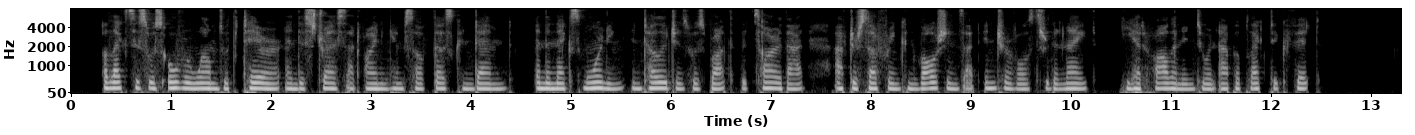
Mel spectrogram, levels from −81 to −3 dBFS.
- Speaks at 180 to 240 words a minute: No, average, 170 wpm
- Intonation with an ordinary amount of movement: No, narrow, 1.3 semitones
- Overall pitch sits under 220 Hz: Yes, high, 190 Hz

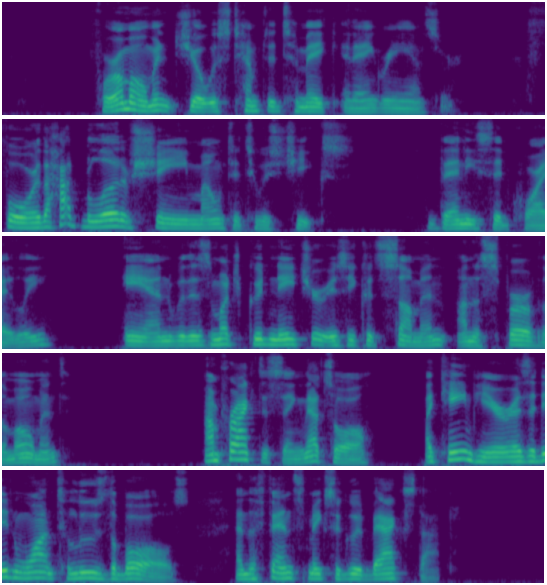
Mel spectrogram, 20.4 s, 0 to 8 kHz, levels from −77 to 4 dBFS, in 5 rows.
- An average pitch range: Yes, average, 3.9 semitones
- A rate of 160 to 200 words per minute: Yes, average, 185 wpm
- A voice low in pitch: Yes, low, 125 Hz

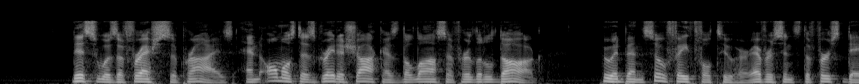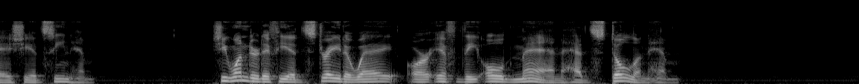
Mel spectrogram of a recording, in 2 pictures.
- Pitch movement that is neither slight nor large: Yes, average, 4.1 semitones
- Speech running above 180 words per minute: No, average, 170 wpm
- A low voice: Yes, low, 120 Hz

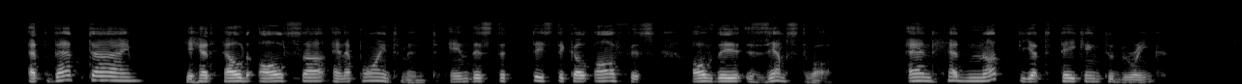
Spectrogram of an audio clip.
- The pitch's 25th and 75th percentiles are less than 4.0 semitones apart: Yes, average, 2.8 semitones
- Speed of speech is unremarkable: No, slow, 110 wpm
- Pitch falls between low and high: Yes, medium, 150 Hz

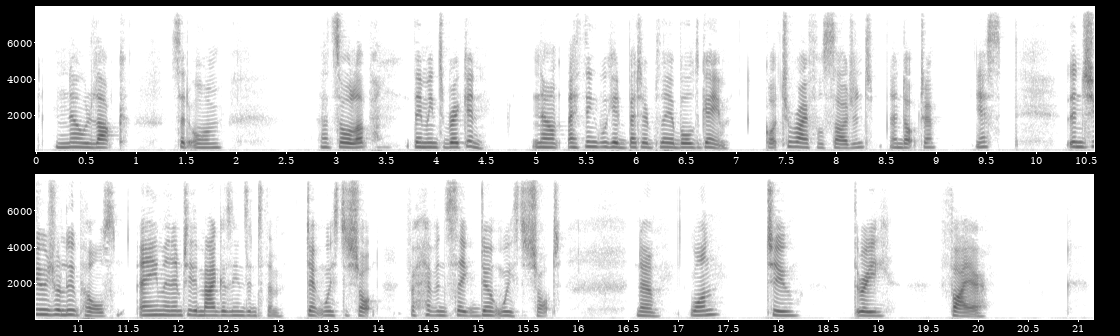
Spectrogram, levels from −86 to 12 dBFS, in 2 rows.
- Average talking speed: Yes, average, 150 wpm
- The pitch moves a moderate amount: No, narrow, 2.3 semitones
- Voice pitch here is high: Yes, high, 230 Hz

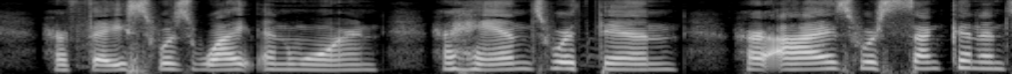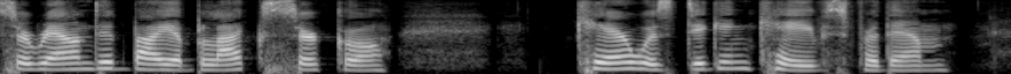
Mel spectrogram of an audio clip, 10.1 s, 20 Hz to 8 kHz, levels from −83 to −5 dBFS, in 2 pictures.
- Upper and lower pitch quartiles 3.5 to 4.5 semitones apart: No, narrow, 2.6 semitones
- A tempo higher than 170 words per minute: No, average, 155 wpm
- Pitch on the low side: No, high, 225 Hz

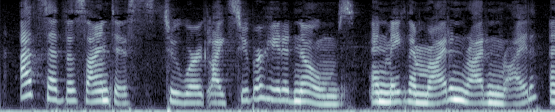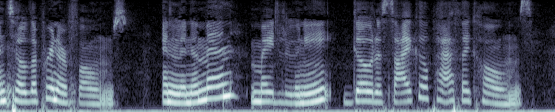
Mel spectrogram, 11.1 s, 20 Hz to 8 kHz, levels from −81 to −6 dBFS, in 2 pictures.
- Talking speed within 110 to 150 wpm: No, average, 160 wpm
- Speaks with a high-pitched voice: Yes, high, 210 Hz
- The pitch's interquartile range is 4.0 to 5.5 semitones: No, average, 3.6 semitones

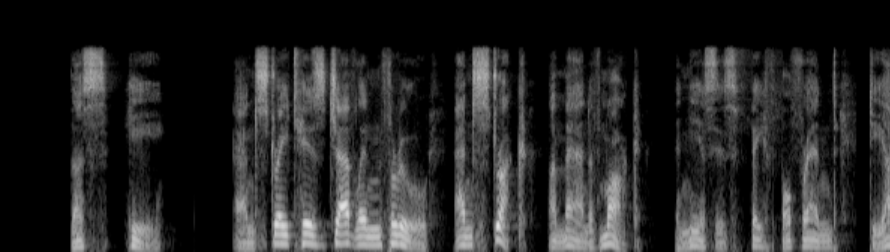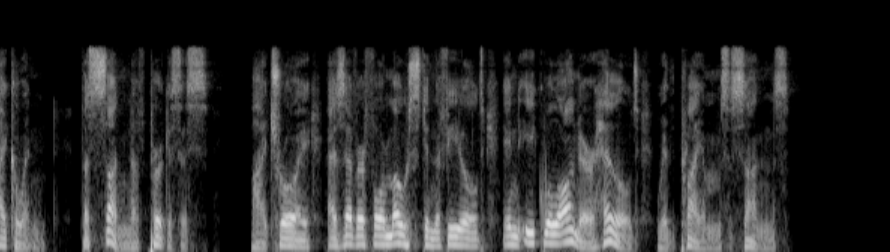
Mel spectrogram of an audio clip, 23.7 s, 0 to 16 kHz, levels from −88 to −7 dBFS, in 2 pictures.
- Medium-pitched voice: No, low, 105 Hz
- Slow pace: Yes, slow, 90 wpm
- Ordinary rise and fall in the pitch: No, wide, 6.4 semitones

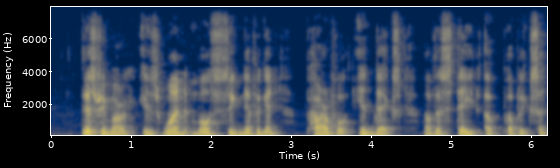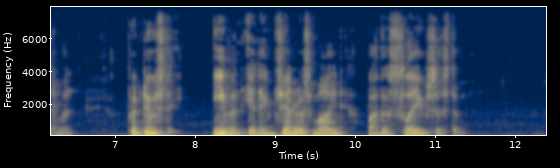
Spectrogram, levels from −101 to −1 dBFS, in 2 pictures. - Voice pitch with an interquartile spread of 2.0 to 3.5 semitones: No, wide, 5.4 semitones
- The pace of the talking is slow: Yes, slow, 115 wpm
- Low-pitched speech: Yes, low, 115 Hz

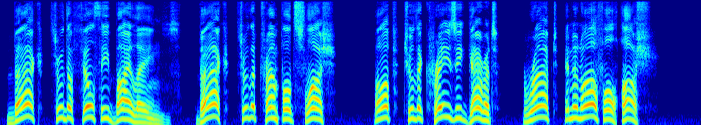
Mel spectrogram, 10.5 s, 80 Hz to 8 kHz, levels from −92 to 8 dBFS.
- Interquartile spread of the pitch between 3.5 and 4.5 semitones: Yes, average, 4.2 semitones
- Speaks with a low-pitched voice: No, high, 225 Hz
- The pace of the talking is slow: Yes, slow, 125 wpm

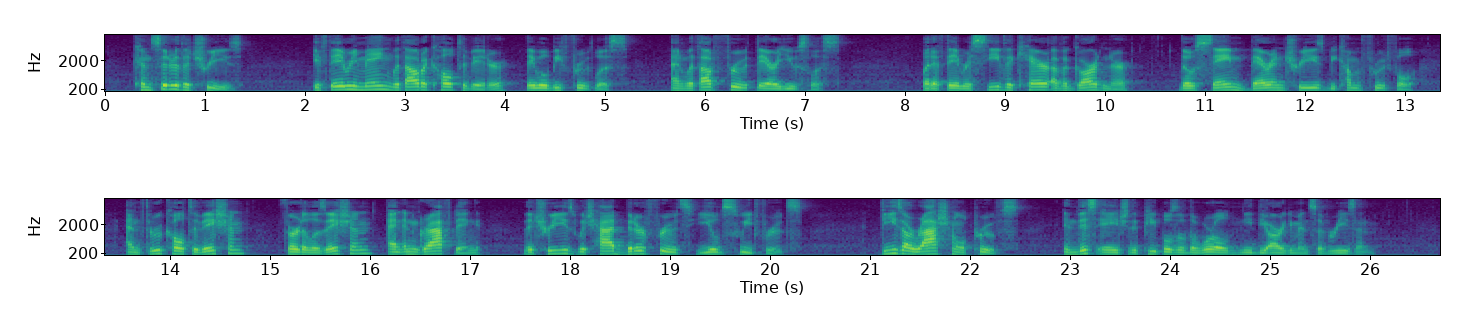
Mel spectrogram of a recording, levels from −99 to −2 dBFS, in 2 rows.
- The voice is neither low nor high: No, low, 130 Hz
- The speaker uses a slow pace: No, average, 150 wpm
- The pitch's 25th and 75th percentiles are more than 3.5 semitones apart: Yes, average, 5.1 semitones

